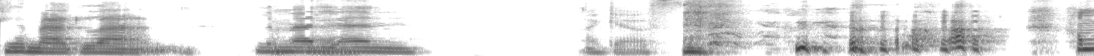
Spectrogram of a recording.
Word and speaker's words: La Madeleine: tears to us i love la madeleine it's pronounced le madeleine le man i guess i'm working on my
